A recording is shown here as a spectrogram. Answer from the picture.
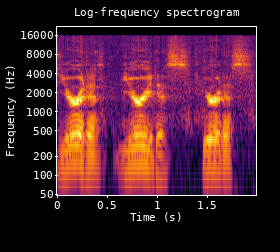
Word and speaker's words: Eurydice: Yuri Dice. It's Eurydice.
